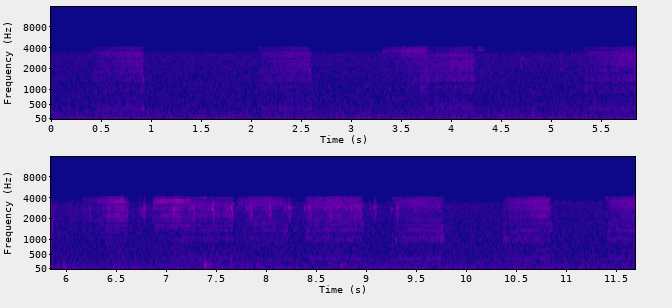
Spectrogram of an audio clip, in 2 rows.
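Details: Barn owl owlets on March 16, 2016, around 3:10 AM, as a gopher is brought in. Soft breathy hisses come in spaced bursts, growing busier and more clustered near the end, with faint scraping.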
